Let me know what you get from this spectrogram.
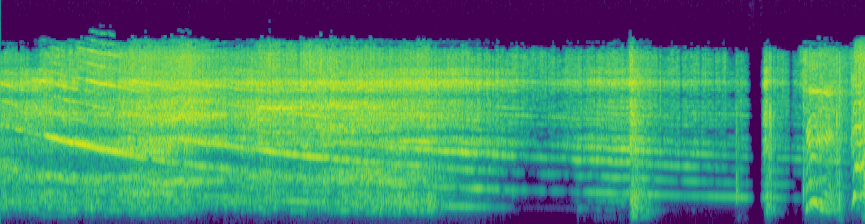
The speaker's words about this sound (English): Oh, I thought we'd both go through it when I slammed on those brakes.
